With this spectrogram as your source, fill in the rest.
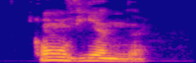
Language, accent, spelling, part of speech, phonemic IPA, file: French, Canada, conviennent, verb, /kɔ̃.vjɛn/, LL-Q150 (fra)-conviennent.wav
- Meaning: third-person plural present indicative/subjunctive of convenir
